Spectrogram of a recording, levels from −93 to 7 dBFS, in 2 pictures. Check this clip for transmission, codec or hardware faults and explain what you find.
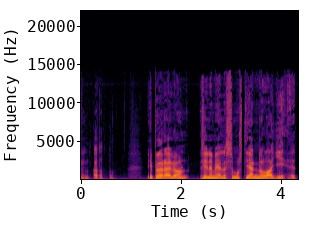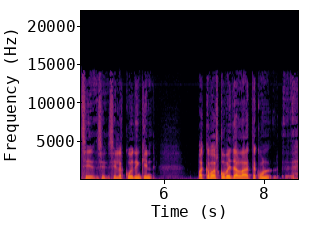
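The clip shows two short dropouts, both AAC frame loss with muting. The first runs from 3.21 to 3.24 s, just after "pyöräily on siinä mielessä" and before "jännä laji että si". The second runs from 8.11 to 8.13 s, right after "vaikka voisi kuvitella". Each gap fits the loss of a few frames of roughly 10 ms each, about 30 ms and 20 ms of speech.

The decoder zeroed the missing spectra, and the overlapping windows fade the sound down and back up, so each dropout is a soft-edged hole. A spectrogram shows a narrow vertical band with nearly no energy across all frequencies. The waveform tapers into a near-flat stretch and then ramps back up smoothly.

The light codec colouring throughout is likely low-delay AAC working at a fairly generous bitrate.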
